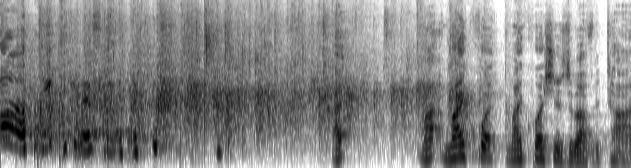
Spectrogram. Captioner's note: audience cheering; audience applauding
